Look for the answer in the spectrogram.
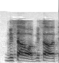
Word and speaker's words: Misawa: Mitsuhara Misawa. Oh man, God. Yeah. – Misawa? – The Japanese pro wrestler that. Misawa, thank you.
